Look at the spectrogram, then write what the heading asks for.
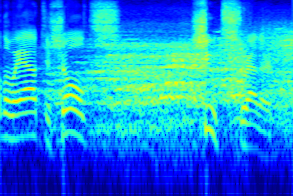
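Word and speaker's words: Schutz: way out to Schultz shoots rather SCH you TZ is the name on the back of his jersey I believe that's pronounced shoots and will shoot shoot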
